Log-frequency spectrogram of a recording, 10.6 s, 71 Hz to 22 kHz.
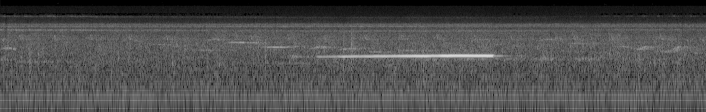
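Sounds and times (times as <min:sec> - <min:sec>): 
constant high background hiss: 0:00.0 - 0:10.5
Garnet pitta giving a pure even whistle at Danum in Borneo: 0:04.0 - 0:07.6.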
